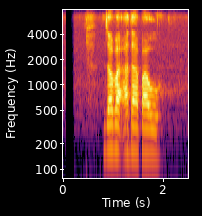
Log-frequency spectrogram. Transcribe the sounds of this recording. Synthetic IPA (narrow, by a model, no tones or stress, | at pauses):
d͡zʌbʌʔad̪apaw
